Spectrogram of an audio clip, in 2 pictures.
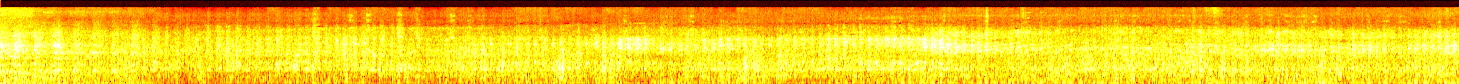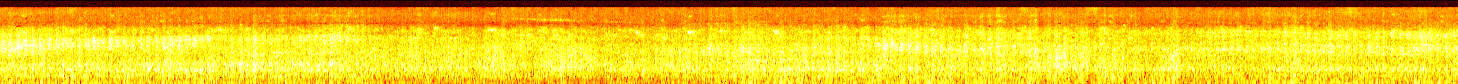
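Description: Express passenger train running along the track, heard from inside a coach: a steady rumble of the coach wheels on the rails.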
